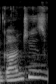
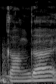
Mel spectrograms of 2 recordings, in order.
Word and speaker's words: Ganga: And the Ganges River, which is pronounced Ganga in India, flows across Northeastern India and is considered very sacred in both yoga and Hinduism.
